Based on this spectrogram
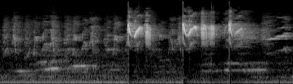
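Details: Branjangan singing in 'gacor' style as a lure: a few short, very high scratchy chirps in quick clusters above a soft background of distant twittering and hum.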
